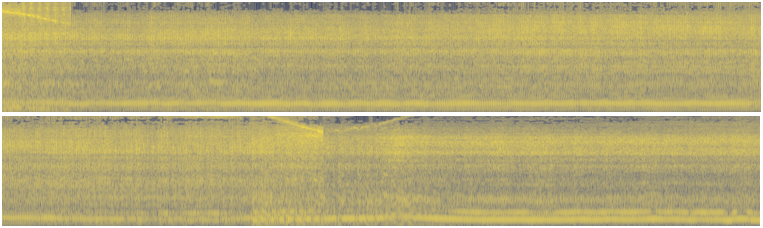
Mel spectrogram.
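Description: A diesel truck engine roars steadily, with brief revs rising and falling.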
